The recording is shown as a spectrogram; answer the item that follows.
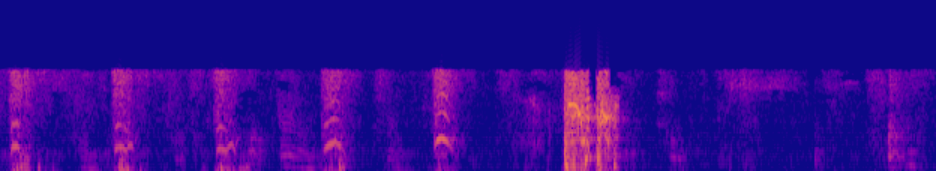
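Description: Bhastrika breathing during a yoga class, a series of sharp, forceful breath bursts repeated at a steady pace, with a louder cluster partway through.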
